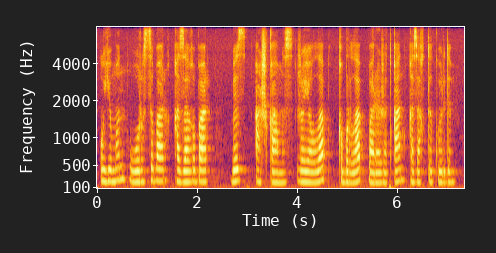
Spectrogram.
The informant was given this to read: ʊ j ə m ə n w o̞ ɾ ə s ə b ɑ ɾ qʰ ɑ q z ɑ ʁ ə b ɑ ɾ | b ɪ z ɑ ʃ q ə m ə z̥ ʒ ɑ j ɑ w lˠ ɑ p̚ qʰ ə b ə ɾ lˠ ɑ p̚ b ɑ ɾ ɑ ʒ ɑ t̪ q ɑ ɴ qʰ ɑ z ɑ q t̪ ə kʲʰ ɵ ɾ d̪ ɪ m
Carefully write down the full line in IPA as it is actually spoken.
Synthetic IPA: ʊ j ə m ə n w o̞ ɾ ə s ə b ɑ ɾ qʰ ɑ z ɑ ʁ ə b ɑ ɾ | b ɪ z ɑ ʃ q ɑ m ə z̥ ʒ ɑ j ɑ w lˠ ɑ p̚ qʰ ə b ə ɾ lˠ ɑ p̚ b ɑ ɾ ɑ ʒ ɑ t̪ q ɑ ɴ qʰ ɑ z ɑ q t̪ ə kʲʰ ɵ ɾ d̪ ɪ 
